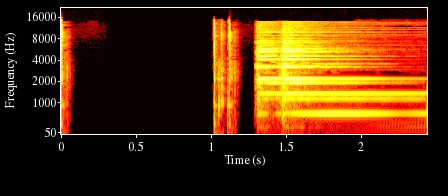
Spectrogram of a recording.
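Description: Subscribe-button sound effects: a mouse click, a quick double click about a second later, then a notification bell chime that rings out and slowly fades.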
